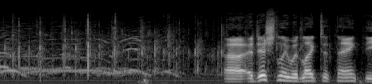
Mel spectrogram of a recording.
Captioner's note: applause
